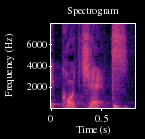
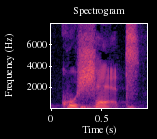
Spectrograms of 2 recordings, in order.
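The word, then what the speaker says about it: couchette: down from the wall don't say corchette don't say coquette it's cuchet you say cool then you have the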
